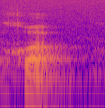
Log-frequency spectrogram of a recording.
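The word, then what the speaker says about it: خواب: ख्वाहिश, ख्वाहिश, ख्वाब, ख्वाहिश, लेकिन अब इनके उच्चारण में वाव का उच्चारण ये नहीं होता है, ये इसका उच्चारण होता है ख्वाब, ख्वाब नहीं होता है। ख्वाहिश इसका उच्चारण नहीं होता है, इसका उच्चारण होता है ख्वाहिश, यानी वाव का उच्चारण यहाँ पे गायब हो गया।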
